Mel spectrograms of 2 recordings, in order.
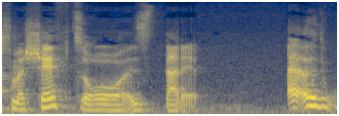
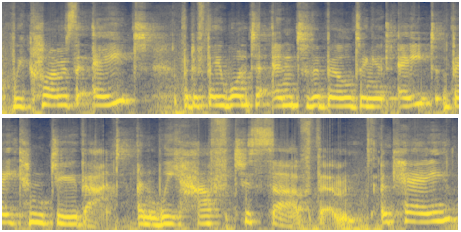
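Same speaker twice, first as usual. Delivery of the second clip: scolding; 4 semitones higher, 6 dB louder than usual. Acted. Manager scolding employee at closing.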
